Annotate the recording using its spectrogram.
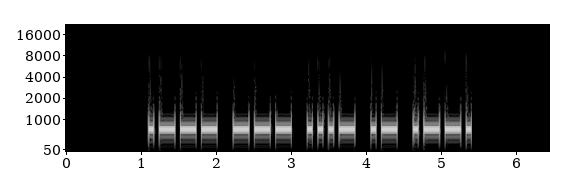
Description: Morse code, heard as a keyed tone, about 17 wpm, 700 Hz. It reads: JOVAP
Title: Code Groups - 5 Letters - 17wpm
